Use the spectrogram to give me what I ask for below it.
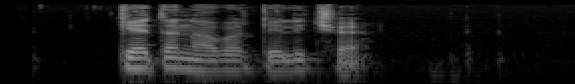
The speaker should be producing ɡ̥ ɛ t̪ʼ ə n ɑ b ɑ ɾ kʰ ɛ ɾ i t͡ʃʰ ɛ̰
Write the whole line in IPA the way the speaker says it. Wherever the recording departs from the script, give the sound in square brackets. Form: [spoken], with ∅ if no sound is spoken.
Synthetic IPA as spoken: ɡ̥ ɛ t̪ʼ ə n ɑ [v] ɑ ɾ [k] ɛ [l] i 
